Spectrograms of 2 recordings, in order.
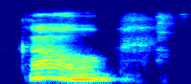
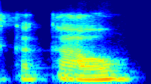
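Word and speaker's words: kakaw: ceremonial cacao is there's two parts to it.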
